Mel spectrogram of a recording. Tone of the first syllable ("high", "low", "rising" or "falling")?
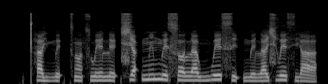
low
